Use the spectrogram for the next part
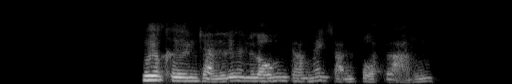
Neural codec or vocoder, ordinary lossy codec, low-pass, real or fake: codec, 16 kHz, 1 kbps, FreqCodec, smaller model; Opus, 16 kbps; 7.2 kHz; fake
